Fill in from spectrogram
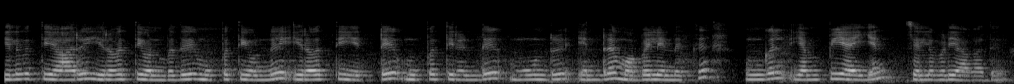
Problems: background sounds at intervals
